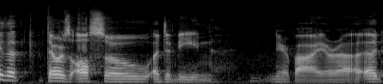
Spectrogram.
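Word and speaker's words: demesne: there was also a devine nearby or I guess it's pronounced domain like a you know like a place where you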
